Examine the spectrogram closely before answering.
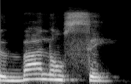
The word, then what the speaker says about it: balançait: Nous remettrons la cédille sur le C afin de prononcer il se balançait.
